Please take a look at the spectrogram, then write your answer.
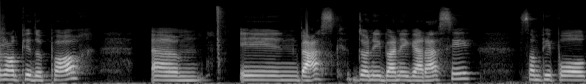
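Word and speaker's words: Donibane Garazi: town called San Juan Peter Paul in Basque donee bunny got a sea some people call it st.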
